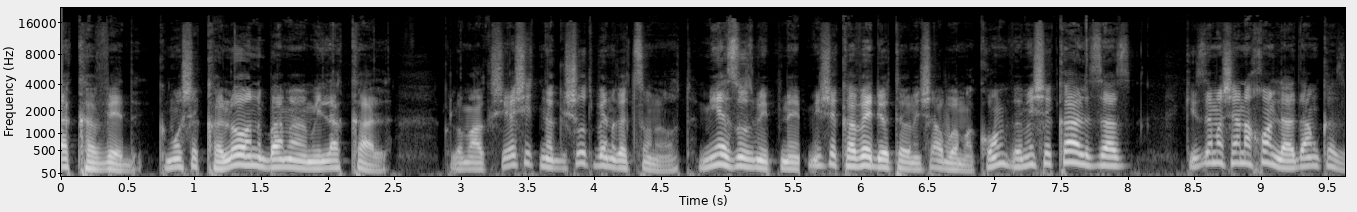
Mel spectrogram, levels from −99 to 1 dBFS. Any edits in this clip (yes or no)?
yes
